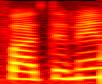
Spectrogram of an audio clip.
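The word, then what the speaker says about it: فاطمه: لوگ پڑھیں گے فاطمے۔ پرشن میں فاطمے ہوگا، اردو میں فاطمہ ہوگا۔ اردو میں مدرسہ ہوگا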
